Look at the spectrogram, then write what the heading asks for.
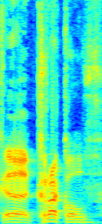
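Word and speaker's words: Kraków: and then you know Krakow if you're saying it it's like krokov crackles leg Nietzsche I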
